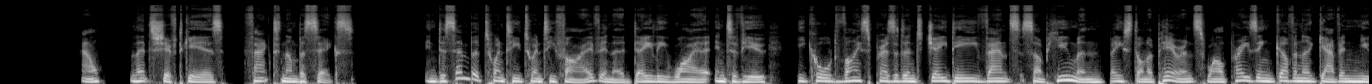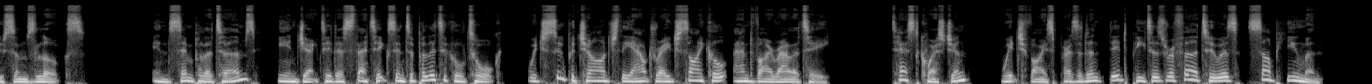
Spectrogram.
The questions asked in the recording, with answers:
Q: which vice president did Peters refer to as subhuman?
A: Correct answer, J.D. Vance.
